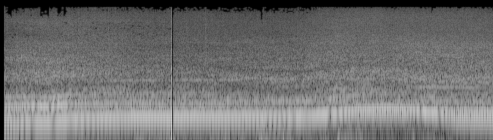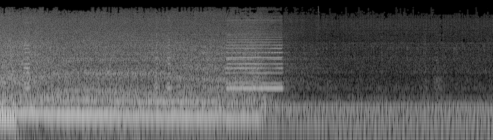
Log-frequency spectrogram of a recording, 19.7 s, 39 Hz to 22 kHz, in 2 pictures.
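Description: Off-road 4x4's engine running hard, its pitch rising about seven seconds in and dropping back a few seconds later. A horn toots for about a second near the end, after which the engine settles to a quieter, steady low idle.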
